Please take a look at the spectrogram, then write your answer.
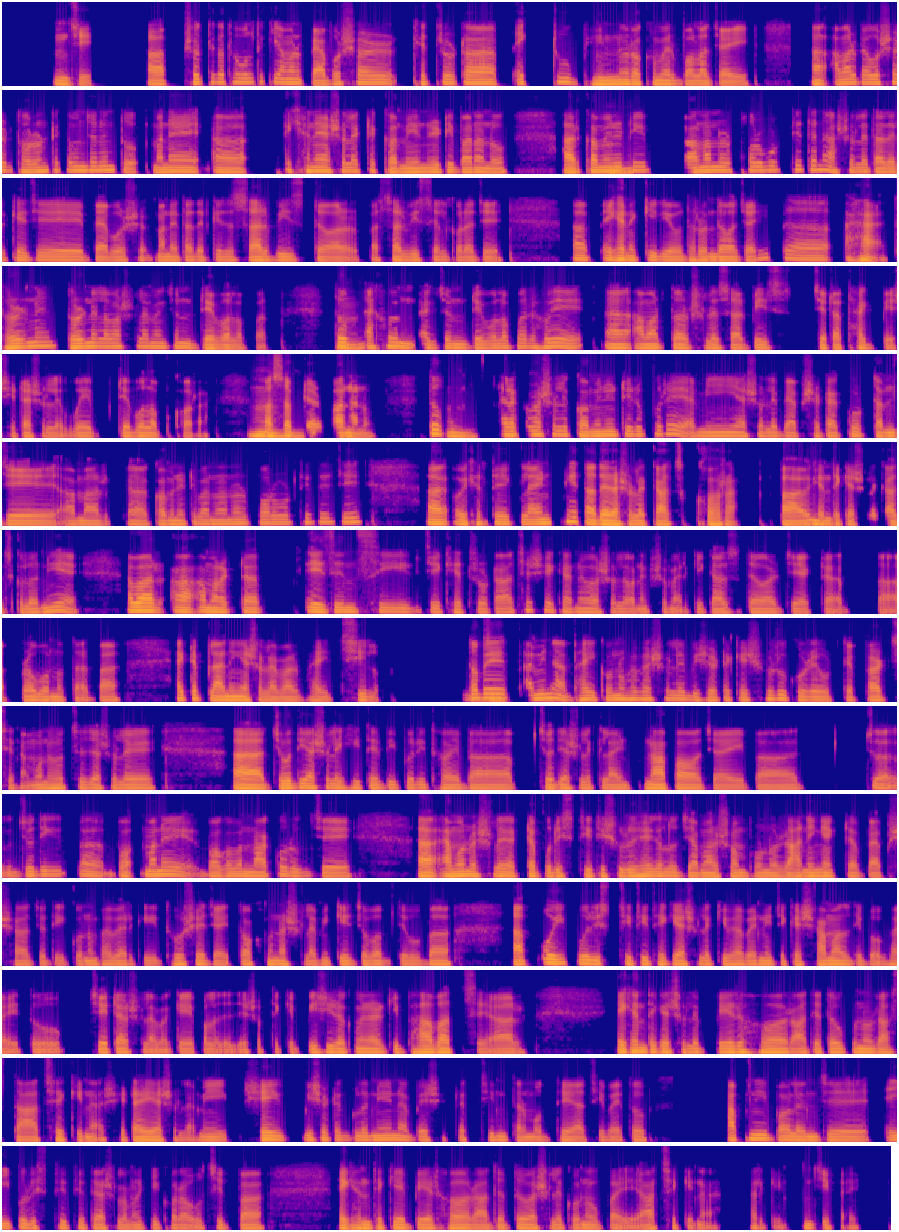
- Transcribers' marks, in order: "আদতেও" said as "আদেতেও"; "বিষয়গুলো" said as "বিষয়টাগুলো"
- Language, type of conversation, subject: Bengali, advice, আমি ব্যর্থতার পর আবার চেষ্টা করার সাহস কীভাবে জোগাড় করব?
